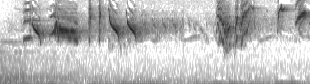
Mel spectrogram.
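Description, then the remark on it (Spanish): Bright, high-pitched bird chirps come in quick bursts of short, sweeping notes, with a brief lull in the middle. The birdsong is clear, with no talking. “Entonces, eh, le gustaba mucho pues escuchar los pájaros, cogerlos con liga vivos y los traía a casa.”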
